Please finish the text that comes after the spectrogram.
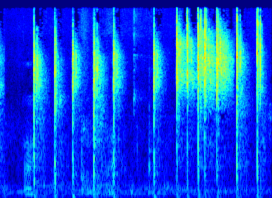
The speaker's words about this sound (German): ich übe hier gerade einen Stepptanz ein.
